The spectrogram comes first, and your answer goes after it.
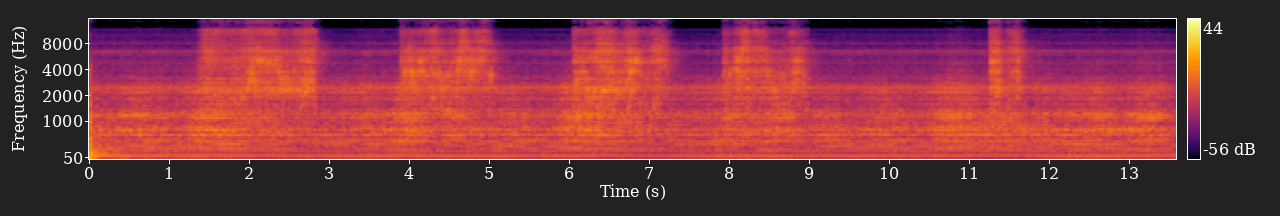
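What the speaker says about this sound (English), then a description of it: "just a cheap Kalamazoo. It's nothing special, 1-inch wide belt sander that we're gonna take the burr off really quick" A cheap Kalamazoo 1-inch belt sander runs with a steady motor hum while an aluminum motorcycle peg cover is deburred in five repeated gritty grinding passes, each about a second long, up close.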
